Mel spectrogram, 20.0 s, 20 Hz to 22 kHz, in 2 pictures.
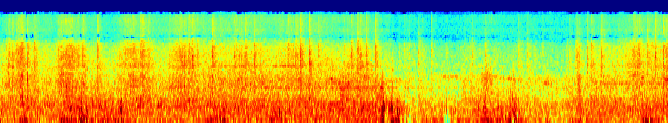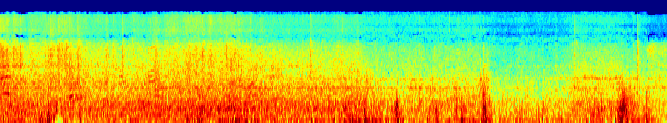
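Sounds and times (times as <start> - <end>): driving rain: 0.0 - 19.8
gusting wind: 0.0 - 20.0.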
